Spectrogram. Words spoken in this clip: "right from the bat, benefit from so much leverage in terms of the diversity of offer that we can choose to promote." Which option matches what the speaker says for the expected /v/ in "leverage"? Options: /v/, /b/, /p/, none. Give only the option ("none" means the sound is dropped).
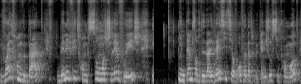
/v/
